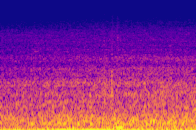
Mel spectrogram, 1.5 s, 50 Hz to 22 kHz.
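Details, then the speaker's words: BMW 328 at Copart, 106,000 miles, service-engine-soon and TPMS lights on: smooth, steady low idle hum with no knocks, ticks or stumbling; engine sounds healthy. "it actually runs great 106 000 miles on the odometer engine sounds healthy"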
